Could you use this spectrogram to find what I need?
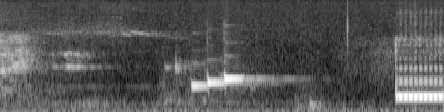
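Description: A phone call is dialed: a few faint, short keypad tones sound at slightly different pitches, then a louder steady tone begins near the end.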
